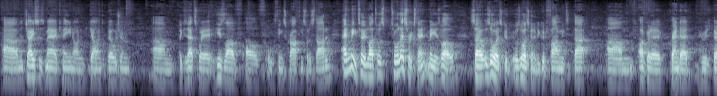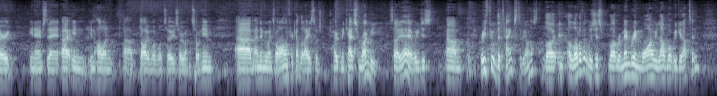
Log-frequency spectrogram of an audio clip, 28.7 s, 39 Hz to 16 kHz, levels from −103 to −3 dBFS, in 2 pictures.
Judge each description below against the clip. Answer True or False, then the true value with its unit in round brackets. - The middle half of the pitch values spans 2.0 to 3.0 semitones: True (2.4 semitones)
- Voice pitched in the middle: False (115 Hz)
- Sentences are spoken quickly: True (260 wpm)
